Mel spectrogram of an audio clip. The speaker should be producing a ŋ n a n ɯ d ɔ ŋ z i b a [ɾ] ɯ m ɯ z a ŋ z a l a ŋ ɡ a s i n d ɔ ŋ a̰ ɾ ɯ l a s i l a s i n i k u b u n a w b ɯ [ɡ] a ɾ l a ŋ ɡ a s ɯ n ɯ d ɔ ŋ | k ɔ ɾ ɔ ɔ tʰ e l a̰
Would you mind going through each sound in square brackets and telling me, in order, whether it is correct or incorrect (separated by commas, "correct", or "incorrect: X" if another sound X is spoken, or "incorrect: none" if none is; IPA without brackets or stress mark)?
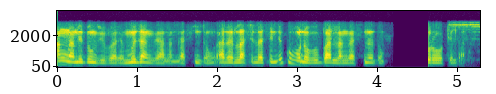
correct, incorrect: b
